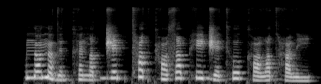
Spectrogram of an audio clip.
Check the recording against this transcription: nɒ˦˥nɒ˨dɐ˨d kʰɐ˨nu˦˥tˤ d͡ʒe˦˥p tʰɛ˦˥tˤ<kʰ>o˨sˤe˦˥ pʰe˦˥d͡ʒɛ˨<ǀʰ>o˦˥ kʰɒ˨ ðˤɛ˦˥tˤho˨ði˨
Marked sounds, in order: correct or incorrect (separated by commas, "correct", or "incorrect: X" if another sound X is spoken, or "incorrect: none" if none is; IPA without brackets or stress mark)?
correct, incorrect: tʰ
